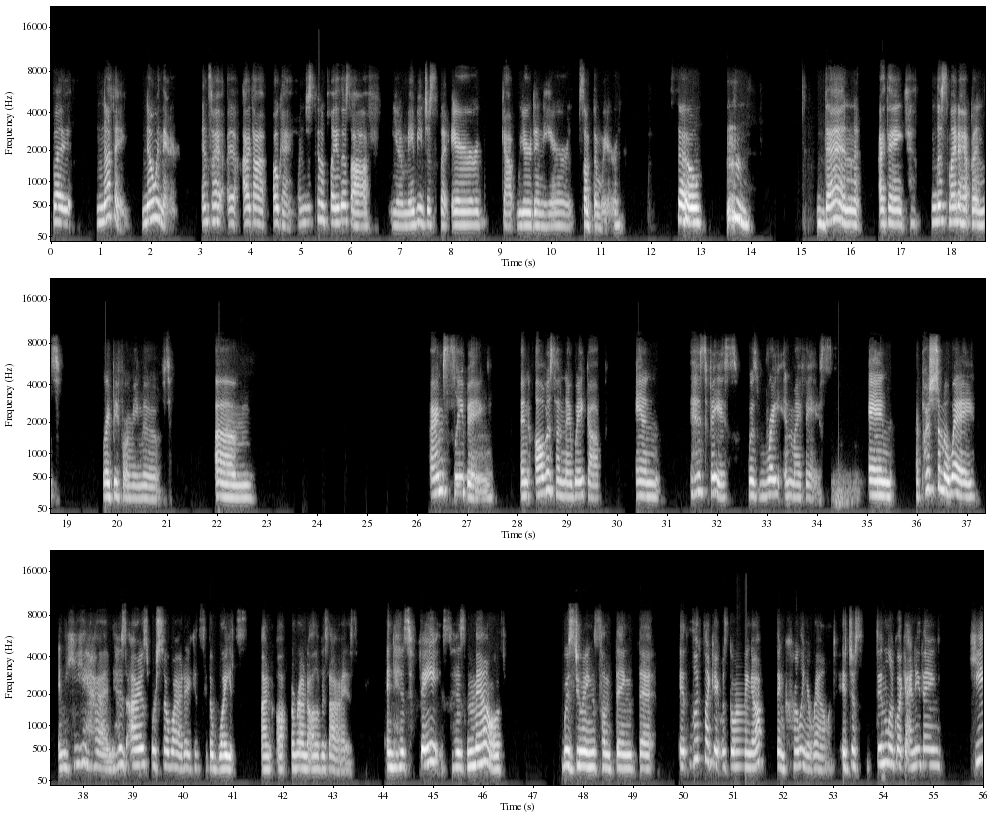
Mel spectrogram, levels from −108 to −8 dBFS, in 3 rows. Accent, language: American, English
